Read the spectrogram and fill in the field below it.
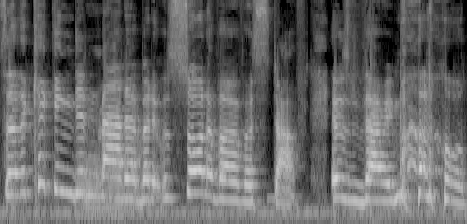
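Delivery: slow, high put-on British accent; mock British actor, slow and amused. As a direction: draw the quote out in hammy British, nearly laughing. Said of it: "can you do a British accent".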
